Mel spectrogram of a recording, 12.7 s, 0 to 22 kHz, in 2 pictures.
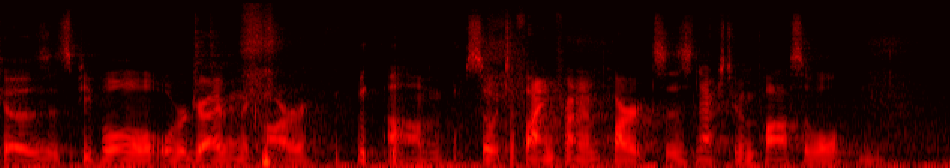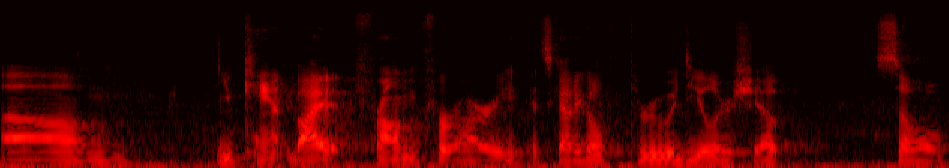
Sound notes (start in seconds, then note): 1.6 laughs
